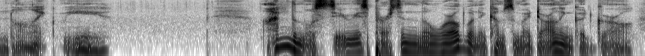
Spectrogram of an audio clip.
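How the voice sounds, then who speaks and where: A man as a breathy, possessive yandere wolf boy. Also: fairly low pitch, no room sound, full character voice. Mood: smug devotion. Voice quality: soft, breathy, often dropping to a whisper. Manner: cooing praise, slow, with little chuckles. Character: possessive yandere wolf boy, doting, sweetly menacing boyfriend. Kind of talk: intimate ASMR roleplay monologue. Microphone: close mic.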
